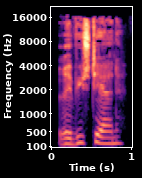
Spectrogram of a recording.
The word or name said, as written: revystjerne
